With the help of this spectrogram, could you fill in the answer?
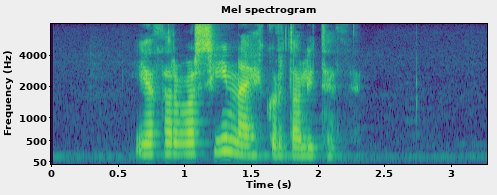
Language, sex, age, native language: Icelandic, female, 20-29, Icelandic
